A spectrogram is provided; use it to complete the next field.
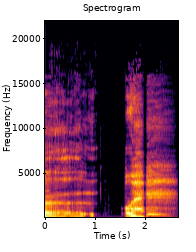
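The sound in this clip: A deep, voiced burp, loud and drawn out, ending in a lower rumbling belch after a brief dip. It follows a groaning vocal sound and a short pause.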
